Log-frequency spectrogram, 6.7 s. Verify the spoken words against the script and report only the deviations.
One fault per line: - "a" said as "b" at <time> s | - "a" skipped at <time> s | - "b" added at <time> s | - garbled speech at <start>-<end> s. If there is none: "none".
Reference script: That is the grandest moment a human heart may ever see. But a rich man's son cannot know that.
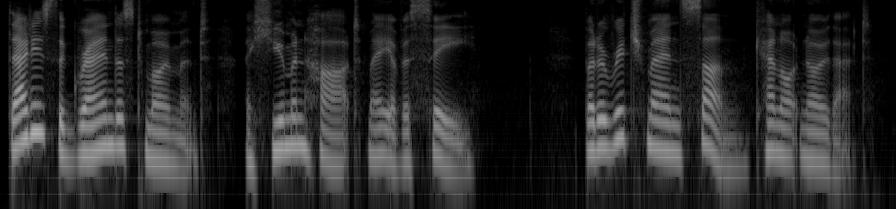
none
